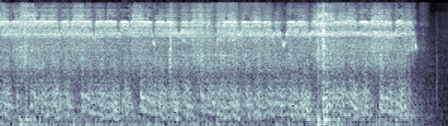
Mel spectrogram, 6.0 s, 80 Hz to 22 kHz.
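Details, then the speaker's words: 1965 Chevy C-60 truck, 292 inline-six after backyard head-off rebuild and freeing rusted rings, valves set loose, fuel dumped in: uneven chuffing about four beats a second while cranking, maybe three cylinders firing instead of one before it dies. "She wants We got maybe three cylinders firing now instead of one."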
